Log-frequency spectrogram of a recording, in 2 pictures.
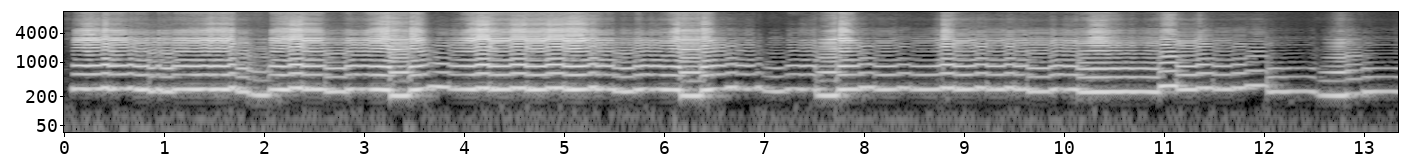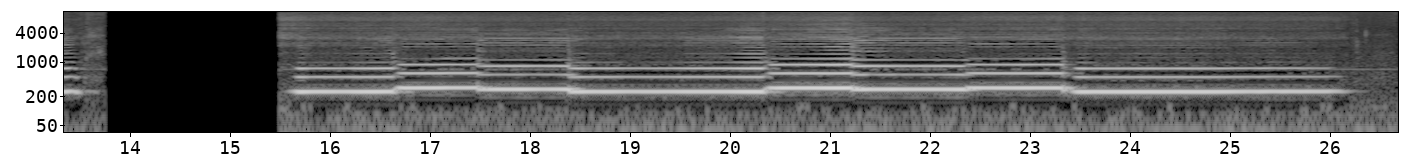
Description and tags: arousal-high-low
Armenian themes by Duduk - Armenian double-reed wind instrument
Recorder: Zoom H4n Sp Digital Handy Recorder
Studio NICS - UNICAMP
armenia, duduk, tema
